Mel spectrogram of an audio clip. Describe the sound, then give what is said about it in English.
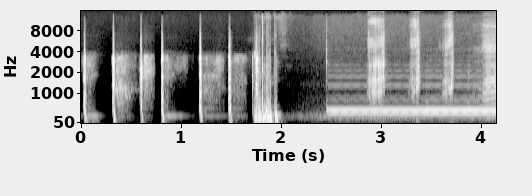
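A quick run of sharp thumps and a rough crackling burst, then a steady, continuous telephone line tone drones on to the end after the call was hung up, with a couple of faint noises over it. “I think your ass meat hung up the phone.”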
